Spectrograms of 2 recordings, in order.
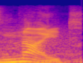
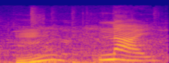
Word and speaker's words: knight: The knight, which is un caballero, it's all in the story that I'm going to read out, it's pronounced as knight. – Knight. – Yes, it's got a K at the beginning, but it's not pronounced. It's just knight.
